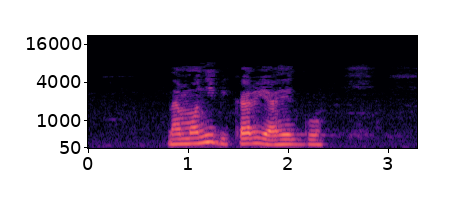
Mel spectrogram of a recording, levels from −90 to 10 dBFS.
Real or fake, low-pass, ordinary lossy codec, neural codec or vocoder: real; 10.8 kHz; MP3, 32 kbps; none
